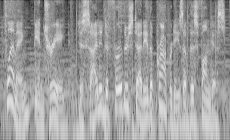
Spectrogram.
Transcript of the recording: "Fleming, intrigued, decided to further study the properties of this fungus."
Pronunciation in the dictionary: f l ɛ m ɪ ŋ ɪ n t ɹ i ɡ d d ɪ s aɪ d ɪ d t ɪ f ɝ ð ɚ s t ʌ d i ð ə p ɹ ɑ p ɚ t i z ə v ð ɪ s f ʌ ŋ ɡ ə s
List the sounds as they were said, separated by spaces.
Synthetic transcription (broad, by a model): f l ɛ m ɪ ŋ ɪ n t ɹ i ɡ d d ɪ s aɪ d ɪ d t ɪ f ɝ ð ɚ s t ʌ d i ð ə p ɹ ɑ p ɚ t i z ə v ð ɪ s f ʌ ŋ ɡ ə s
